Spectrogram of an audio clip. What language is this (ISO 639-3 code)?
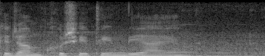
snd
